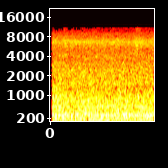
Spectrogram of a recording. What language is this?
Urdu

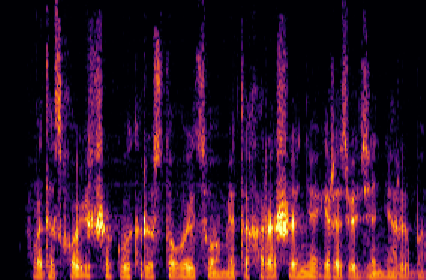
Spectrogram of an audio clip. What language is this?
Belarusian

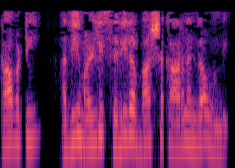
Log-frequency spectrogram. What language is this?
Telugu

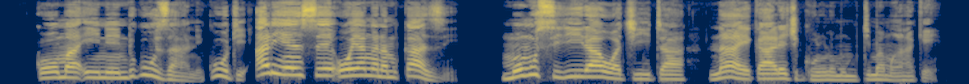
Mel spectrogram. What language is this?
Nyanja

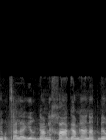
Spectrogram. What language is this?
Hebrew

